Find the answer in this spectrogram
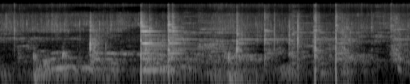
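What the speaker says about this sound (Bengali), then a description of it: "লাল লাল করে ভেজে নেবো, গোটা গোটা পেঁয়াজ" Large pieces of whole onion frying in a pan for chili soybean: a low, steady sizzle broken by sharp clacks and scrapes of a spatula being stirred, close and moderately loud.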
